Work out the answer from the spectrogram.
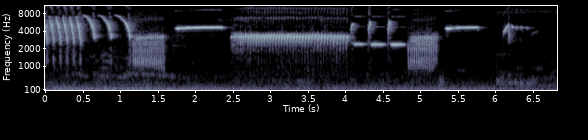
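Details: Canary song meant for training pet birds: quick falling notes give way to a coarse buzz, a pure held whistle, a long rattling trill, chirped notes and another low buzzy burst.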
